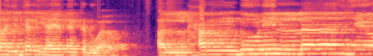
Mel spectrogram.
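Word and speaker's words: الحمد لله: sebentar itu terkait dengan qolqolah lam ini tidak bisa di Qalqalah tidak bisa dipantulkan tidak pengucapannya Alhamdulillah ya Terkadang kita agak apa namanya nyeret ya secara tidak sadar alhamdulillahirobbilalamin secara tidak sadar memang kita mengucapkan seperti itu dan tidak sadar gitu Padahal alamnya itu tidak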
